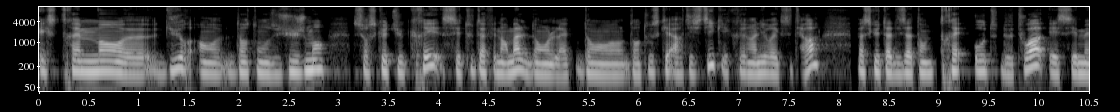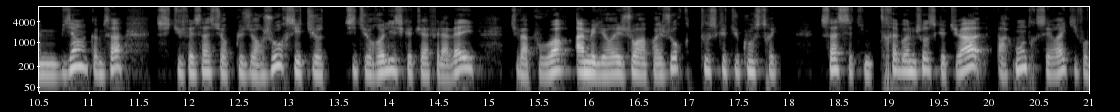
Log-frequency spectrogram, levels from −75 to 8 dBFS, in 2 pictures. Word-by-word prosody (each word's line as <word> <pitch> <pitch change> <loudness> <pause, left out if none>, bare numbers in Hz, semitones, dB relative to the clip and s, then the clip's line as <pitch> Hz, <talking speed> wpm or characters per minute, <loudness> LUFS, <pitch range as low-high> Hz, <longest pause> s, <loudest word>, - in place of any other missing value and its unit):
extrêmement, 145 0 +3
heu, 120 0 -1
dure 160 +7 -2
en 125 -2 0
dans 130 +2 -3
ton 135 -1 -1
jugement 145 +7 +1 0.3
sur 135 - -5
ce - - -4
que - - 0
tu 140 -1 -4
crées. 190 +10 0
C'est 135 -7 -2
tout 150 - -9
à 140 - +2
fait 135 -1 -8
normal 130 +3 +3
dans 120 -1 0
la 115 -1 -2
dans 120 -4 -1
dans 120 +1 -5
tout 120 - -9
ce 135 - -4
qui - - -3
est - - 0
artistique- 130 - -2
écrire 135 -1 -6
un 125 - +1
livre, 130 0 0
et 120 - -1
cetera- 200 - -1 0.4
parce 145 0 -1
que, 145 - -1
tu 135 -1 +1
as - - +4
des 125 +1 -2
attentes 130 0 -1
très 150 0 -2
hautes 145 0 -4
de 120 - -5
toi 185 - +6
et 130 - 0
c'est 125 +1 -2
même 120 -2 0
bien. 190 - +3
Comme 130 -6 -5
ça, - - +2 0.3
si - - -4
tu 135 - -6
fais 130 +1 0
ça 140 +3 +1
sur 130 -3 -4
plusieurs 120 -2 -3
jours, 200 - +2
si 135 -8 +1
tu 130 -1 -3 0.3
si 145 - -2
tu 130 - -4
relis 140 +5 +2
ce 155 - -2
que - - -5
tu 125 - -5
as 120 - +1
fait 120 - -7
la 105 - +1
veille, 175 +7 +3 0.3
tu - - -10
vas 115 - +2
pouvoir 145 +7 +3
améliorer, 130 -2 +6
jour 125 +1 +2
après 120 0 -2
jour, 175 +8 -1 0.2
tout 160 - -3
ce 145 - -6
que 150 - -4
tu 140 0 -8
construis. 135 -2 -4 0.4
Ça, 165 - +3
c'est 140 -4 -4
une 120 - -5
très 155 - -2
bonne 150 -1 +2
chose 155 +2 -2
que 125 - -5
tu 130 +4 -3
as. 200 +4 +8
Par 120 0 -5
contre, 180 +3 0
c'est 130 - -3
vrai 140 +5 +1
qu'il 160 -3 -12
faut 125 - -8
135 Hz, 265 wpm, -24 LUFS, 125-150 Hz, 0.4 s, as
